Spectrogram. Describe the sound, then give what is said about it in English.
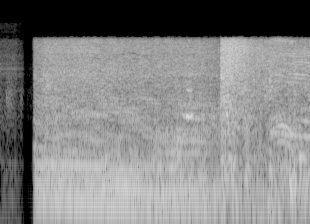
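A loud quad bike engine roars steadily as a kid rides it down a street doing a wheelie. About two seconds in, a sudden crashing impact hits as the quad strikes an oncoming car, followed by scraping, rattling commotion as the vehicle noise continues. “This kid riding a quad in the street, doing a wheelie, you know, showboating on camera, and he hits an oncoming car”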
